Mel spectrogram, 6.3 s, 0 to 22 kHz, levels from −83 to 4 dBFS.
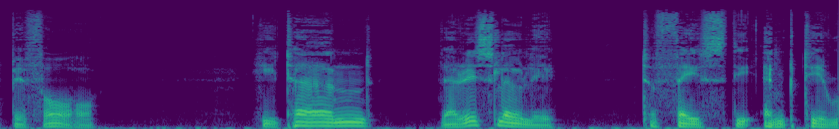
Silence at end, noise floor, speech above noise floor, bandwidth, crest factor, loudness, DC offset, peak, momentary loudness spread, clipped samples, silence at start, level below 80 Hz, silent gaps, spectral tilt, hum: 0 s; -51 dBFS; 28 dB; 16 kHz; 20 dB; -24 LUFS; 0.2%; -6 dBFS; 12 LU; under 0.1%; 0.1 s; -40 dBFS; none; -5.5 dB/octave; none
